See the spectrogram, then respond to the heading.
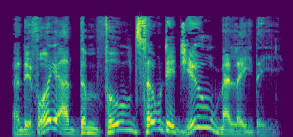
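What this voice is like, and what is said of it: Thick rustic peasant accent. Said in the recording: “aping a thick Alshari peasant's accent”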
